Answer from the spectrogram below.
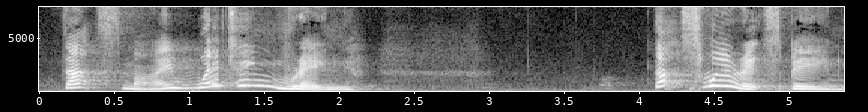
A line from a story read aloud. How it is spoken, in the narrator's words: cried Lydia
